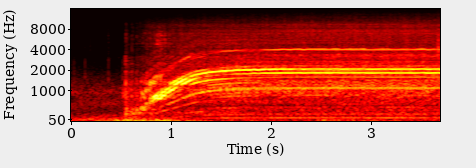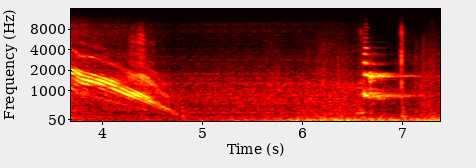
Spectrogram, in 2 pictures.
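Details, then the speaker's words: BBS02 mid-drive e-bike motor on 72V with a Phaserunner V6 controller, running after a repair attempt: smooth, loud high whine that winds down with no scraping; the earlier rubbing appears fixed. "it's loud like it's a lot louder than the bbsh HD I don't have any field weakening turned on so I don't I don't know but I don't I don't hear the scraping you know so I think that problem is fixed"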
